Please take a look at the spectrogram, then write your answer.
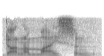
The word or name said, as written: daunomycin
